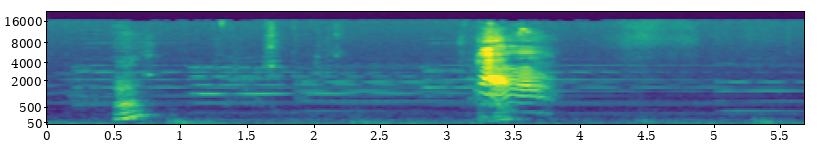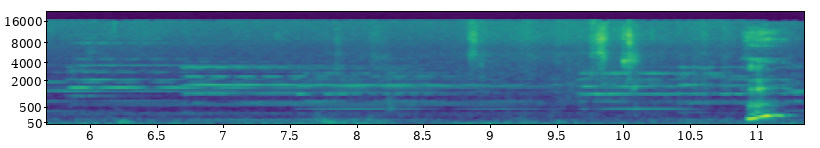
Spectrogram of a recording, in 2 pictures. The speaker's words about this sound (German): Und sie schwätzelt. Sie ist eine schwätzende Katze.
